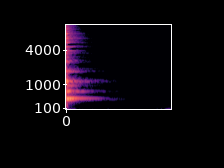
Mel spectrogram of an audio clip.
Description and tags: Mambo Bell - Mouth
Toca Timbale Bell mouth (lower pitched)
afro-cuban, bell, percussion, salsa, sample, timbales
